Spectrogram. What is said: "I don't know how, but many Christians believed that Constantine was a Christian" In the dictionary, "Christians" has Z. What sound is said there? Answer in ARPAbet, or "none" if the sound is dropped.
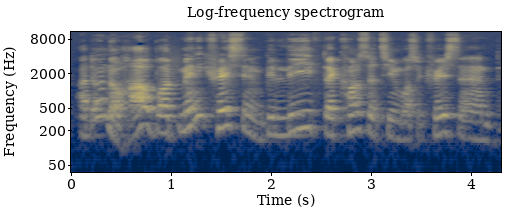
none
